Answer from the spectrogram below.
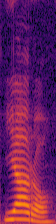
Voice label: "jaro", czech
